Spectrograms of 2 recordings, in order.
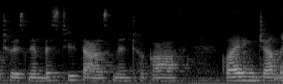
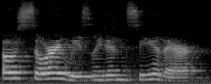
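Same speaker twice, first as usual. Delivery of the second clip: sneering; 4 semitones higher, 7 dB louder than usual. A narrator's reading. Malfoy mocking Ron.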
